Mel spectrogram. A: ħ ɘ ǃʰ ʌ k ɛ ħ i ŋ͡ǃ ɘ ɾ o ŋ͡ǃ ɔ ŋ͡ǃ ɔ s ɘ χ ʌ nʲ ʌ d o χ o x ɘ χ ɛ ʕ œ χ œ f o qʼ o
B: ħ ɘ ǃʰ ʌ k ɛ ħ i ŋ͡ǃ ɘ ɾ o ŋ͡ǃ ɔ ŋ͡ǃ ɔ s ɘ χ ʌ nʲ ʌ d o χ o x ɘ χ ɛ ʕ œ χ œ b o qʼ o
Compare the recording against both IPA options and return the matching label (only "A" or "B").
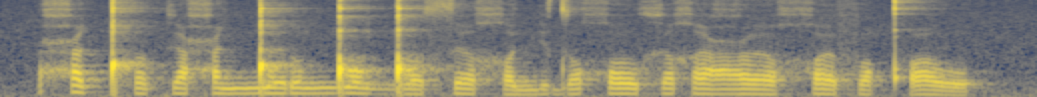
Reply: A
